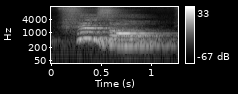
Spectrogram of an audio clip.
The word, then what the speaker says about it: faisant: Fait, faisant, faites. Ici, vous allez me dire, il s'écrit avec AI, mais il se prononce E, les enfants, et vous savez déjà ça.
